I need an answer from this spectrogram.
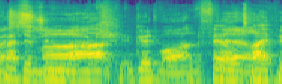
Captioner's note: sarcastically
